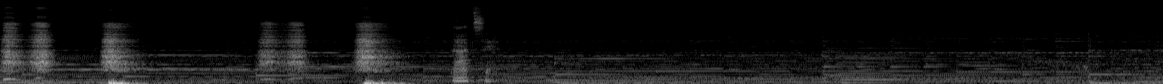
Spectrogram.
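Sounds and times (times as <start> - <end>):
deep breaths during a guided meditation: 0.0 - 1.6, 2.6 - 4.2
speech: 4.6 - 5.1.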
